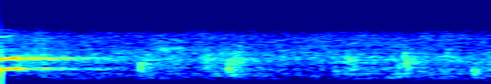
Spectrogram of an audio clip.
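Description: The end of a woman's sung note in an old live opera recording, fading out within the first half-second. Then a hushed pause with a few faint, short, soft sounds.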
